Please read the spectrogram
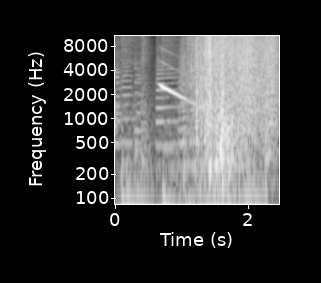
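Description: A splash as a person plunges into a swimming pool, in the second half, just after a single whistle sliding down in pitch. Background music with a steady low beat runs under it.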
